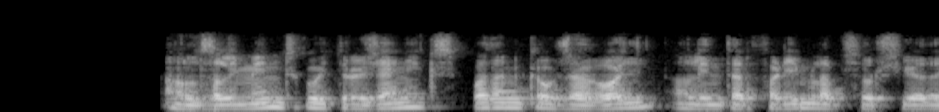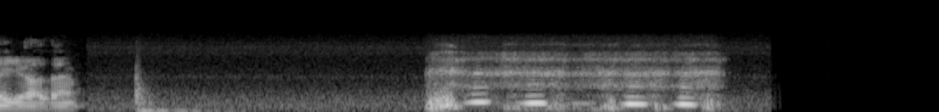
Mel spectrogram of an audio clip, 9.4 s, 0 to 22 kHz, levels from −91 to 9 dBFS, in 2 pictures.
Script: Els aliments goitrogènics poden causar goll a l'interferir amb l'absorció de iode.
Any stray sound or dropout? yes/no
yes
